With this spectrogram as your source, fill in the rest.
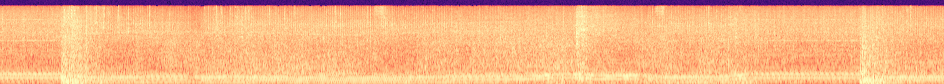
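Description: A car lands hard with a heavy thump after a jump.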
